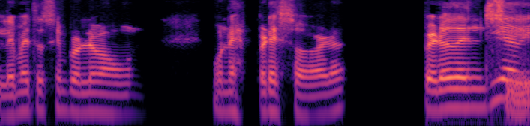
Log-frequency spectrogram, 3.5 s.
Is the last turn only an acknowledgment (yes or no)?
yes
